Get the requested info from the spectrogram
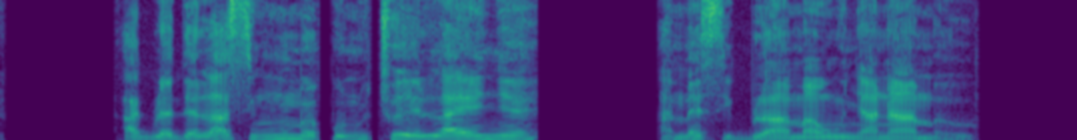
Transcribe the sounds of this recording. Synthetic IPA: a˨ɡ͡blɛ˨d̪ɛ˨la˦si˨ŋũ˦mɛ̃˨ɸo˨nũ˨t͡ʃo˦ɛ˨la˦ɛ˦ɲɛ̃˦ | a˨mẽ˨si˨ɡ͡blɔ˨a˨mã˦wu˦ɲã˨nã˦˨mɛ̃˨wo˦

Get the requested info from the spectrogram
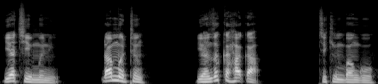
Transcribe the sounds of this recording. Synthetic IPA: jaː˦t͡ʃeː˨mʊ˦nḭː˨ | ɗɐ˦mːʊ˨tʊ˦˨m | jɐ˨nzu˦ka˨ɦa˦kʼa˨ | t͡ʃɪ˦kʲɪ˦mbɐ˦ŋɡʷoː˦

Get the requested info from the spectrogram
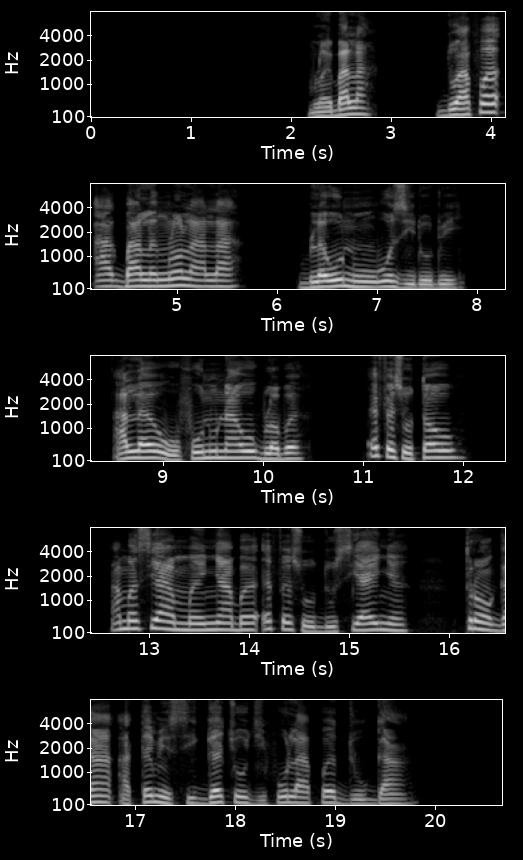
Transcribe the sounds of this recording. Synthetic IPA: mlɔ̃˨ɛ˨ba˦la˦ | d̪u˨a˨ɸɛ˦a˨ɡ͡ba˨lɛ̃˨ŋlɔ̃˦la˦la˦ | blɛ˦wo˦nũ˨wo˦zi˨ɖo˨ɖo˨e˨ | a̰˨lɛ˦wo˨ɸo˦nũ˦nã˦wo˦ɡ͡blɔ˨bɛ˦ | ɛ˦fe˦so˨t̪ɔ˦wo˦ | a˨mɛ̃˨si˦a˨mɛ̃˨ɲã˦bɛ˦ʔɛ˦fɛ˦so˨d̪u˨si˦a˨ɛ˦ɲɛ̃˦ | t̪ɾɔ̃˦ɡã˦a̰˨t̪ɛ˦mĩ˨si˨ɡɛ˦t͡ʃo˦d͡ʑi˨ɸo˦la˦ɸɛ˦d̪u˨ɡã˦

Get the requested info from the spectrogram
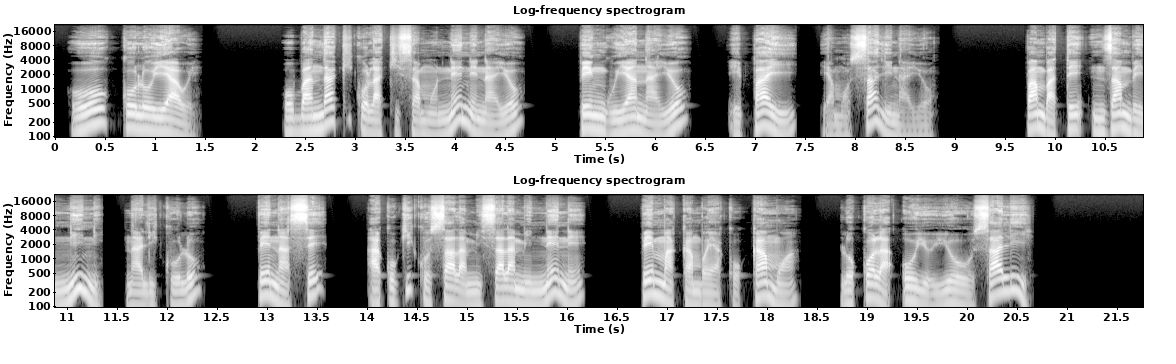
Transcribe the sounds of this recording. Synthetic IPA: o˦ko˦lo˦ja˦we˨ | o˨ba˨nda˦ki˦ko˨la˨ki˨sa˨mo˨nɛ˦nɛ˨na˨jɔ˦ | pe˦ŋɡu˨ja˦na˨jɔ˦ | e˨pa˦ji˨ | ja̰˨mo˨sa˦li˨na̰˨jɔ˦ | pa˦mba˨tɛ˦nza˦mbe˨ni˦ni˨ | na˨li˨ko˨lo˦ | pe˦na˨se˦ | a˨ko˨ki˦ko˨sa˦la˨mi˨sa˦la˦mi˨nɛ˦nɛ˨ | pe˦ma˨ka˨mbo˨ja˨ko˨ka˦mwa˨ | lo˨ko˦la̰˨o˦jo˨jɔ˦o˨sa˦li˦

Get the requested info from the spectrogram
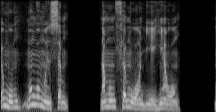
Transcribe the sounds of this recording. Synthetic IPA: ɛ˦mũ˨mːʊ̃˦ŋ˦ʊ̃˦mʊ̃˨n̩˨sɛ̃˦m | nã˨mʊ̃˦n˦fɛ˦mwɔ̃˨ndɪ˨e˨ɦĩ˦a˦wɔ̃˨m | m

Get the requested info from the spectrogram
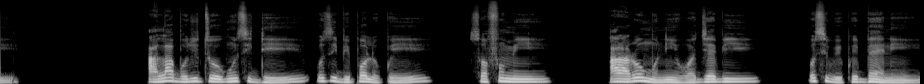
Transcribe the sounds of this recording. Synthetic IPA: a˧la˦bo˧d͡ʒu˦to˦o˧ɡũ˦si˦˨de˨˦o˦s̬i˦˨bi˨˦pɔ˦˨lu˨k͡pe˨˦ | sɔ˧fũ˦mĩ˧ | a˧ɾa˧ɾo˦˨mũ˨nĩ˨˦i˦˨wɔ˨˦d͡ʒɛ˦bi˦ | o˦si˦˨wi˨˦k͡pe˦bɛː˦˨nĩ˧

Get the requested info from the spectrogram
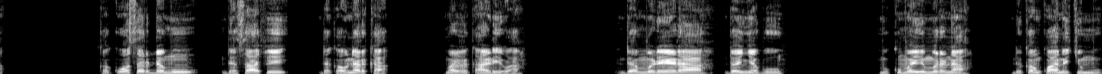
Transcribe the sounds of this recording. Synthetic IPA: ka˨kʷʼoː˦sɐ˦rda˨mu˦ | da˨saː˦ɸeː˦ | da˨kʼa˨wnɐ˦rka˨ | mɐ˦ɽɐ˨rkʼaː˦ɽeː˨waː˦ | dɔ˦mːu˨ɽeː˦ɽaː˨dɔ˦ɲja˨bo˦ | mu˨kʷʊ˦ma˦ji˦mʊ˦rnaː˨ | dʊ˦kɐ˨ŋkʷaː˦nɐ˨kʲɪ˦mːu˨ʔ

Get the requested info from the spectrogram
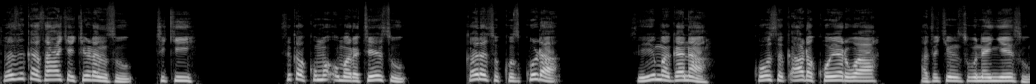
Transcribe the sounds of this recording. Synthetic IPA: toː˨sʊ˦ka˨s̬aː˦kʲe˨kʲɪ˦ɽɐ˨nsu˨ | t͡ʃɪ˦kʲiː˦ | sʊ˦ka˨kʷʊ˦ma˦ʔʊ˨mɐ˨rt͡ʃeː˦su˨ | kɐ˦da˨su˨kʷʊ˨s̬kʷʊ˦ɽaː˨ | su˨ji˦mɐ˨ɡɐ˦naː˨ | kʷoː˦su˨kʼaː˦ɽa˨kʷoː˦jɐ˦rwaː˦ | ʔa˨t͡ʃɪ˦kʲɪ˦nsuː˦nɐ˦ɲjeː˦su˨ʔ

